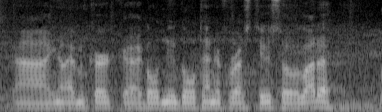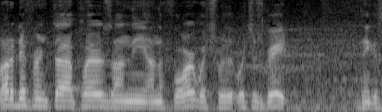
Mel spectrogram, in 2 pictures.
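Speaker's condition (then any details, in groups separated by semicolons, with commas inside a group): No condition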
